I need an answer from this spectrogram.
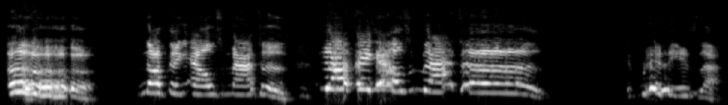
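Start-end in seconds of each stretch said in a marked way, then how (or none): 0.1-1.3 loud, hammed-up groaning cry; mock anguished wail. Mock tantrum of imitated woman. 1.8-3.9 high, loud, slow fake crying; mock tearful wail. Mock tantrum of imitated woman. 4.3-7.4 very high, drawn-out, loud fake sobbing scream; mock screaming tantrum. Tantrum repeated at a higher pitch.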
